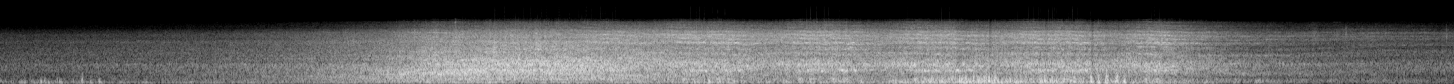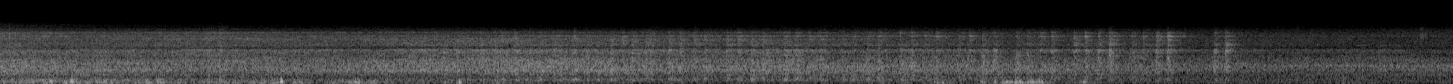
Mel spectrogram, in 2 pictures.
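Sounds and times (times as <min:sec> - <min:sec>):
train wheel rumble and hiss: 0:00.0 - 0:29.0
rail joint clacks: 0:03.6 - 0:15.0, 0:19.4 - 0:27.1.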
